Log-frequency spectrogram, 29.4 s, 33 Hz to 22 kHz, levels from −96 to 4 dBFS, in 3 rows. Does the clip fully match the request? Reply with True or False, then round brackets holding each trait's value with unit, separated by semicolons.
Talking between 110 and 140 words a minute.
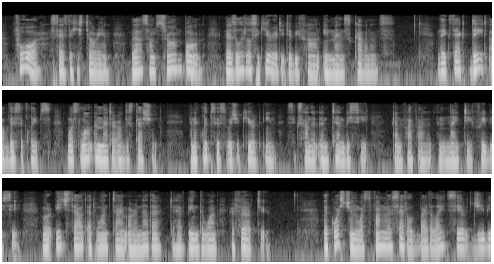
True (135 wpm)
